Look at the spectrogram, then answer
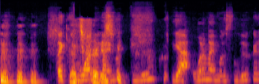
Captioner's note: laughs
